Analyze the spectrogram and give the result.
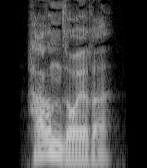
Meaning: uric acid
- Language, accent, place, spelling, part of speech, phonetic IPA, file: German, Germany, Berlin, Harnsäure, noun, [ˈhaʁnˌzɔɪ̯ʁə], De-Harnsäure.ogg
